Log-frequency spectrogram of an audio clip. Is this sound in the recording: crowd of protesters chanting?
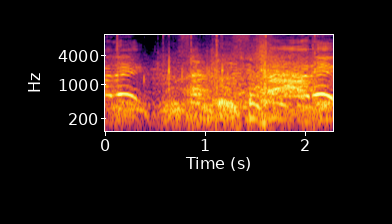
yes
